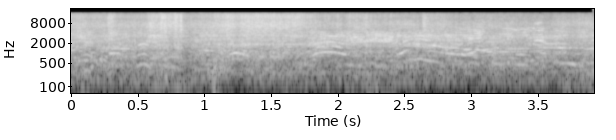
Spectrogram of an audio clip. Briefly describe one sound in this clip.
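Water splashes loudly as a rider lands in a pool.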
